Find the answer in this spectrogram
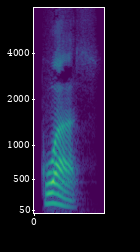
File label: "quas", latin; santillana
